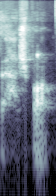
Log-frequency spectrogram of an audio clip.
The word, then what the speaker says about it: Ashbaugh: use my last name which by the way he pronounced Ashbaugh nobody asked but I'm sure that's a frequently asked question it's Ashbaugh all right so on the whole end of its silent but what I did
